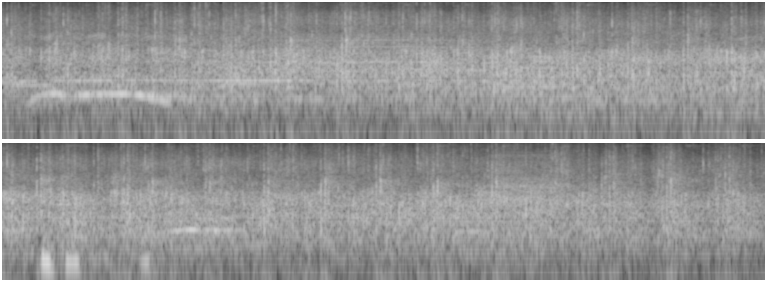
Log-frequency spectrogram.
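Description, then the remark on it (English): An audience at a church service claps for God as a thank offering, clapping steadily for several seconds, a dense, continuous wash of applause at a fairly loud, even level, with a few faint vocal tones and cheers rising through it. “So I just want you to give God a clap and a thank offering.”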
